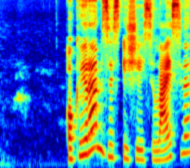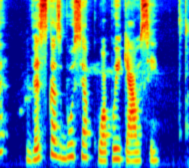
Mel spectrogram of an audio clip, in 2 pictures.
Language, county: Lithuanian, Kaunas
